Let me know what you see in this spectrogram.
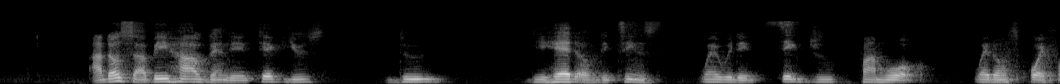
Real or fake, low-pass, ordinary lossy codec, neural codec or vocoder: fake; none; none; codec, 16 kHz, 0.5 kbps, X-Codec, WavLM features, trained on Multilingual LibriSpeech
